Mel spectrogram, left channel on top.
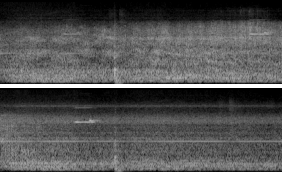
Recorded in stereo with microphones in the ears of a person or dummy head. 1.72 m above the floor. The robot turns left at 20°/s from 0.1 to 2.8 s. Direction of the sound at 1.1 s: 55° left (ahead or behind).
